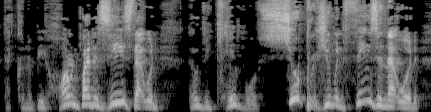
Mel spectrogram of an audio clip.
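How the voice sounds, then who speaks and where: An actor playing a dreamy, excitable workshop hand who talks eagerly and repeats himself, in a retro radio drama. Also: male voice, high-pitched, quick pace, husky, heavily acted. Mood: excited wonder. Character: dreamy, excitable male workshop hand fascinated by mechanical men.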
